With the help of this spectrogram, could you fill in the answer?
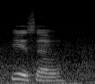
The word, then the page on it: piesava: wamesa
